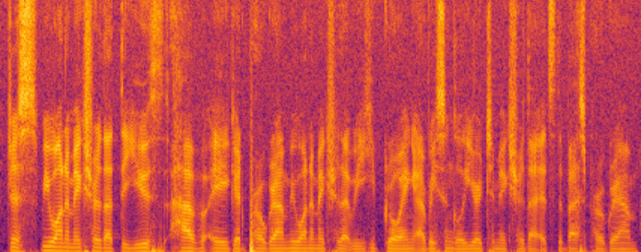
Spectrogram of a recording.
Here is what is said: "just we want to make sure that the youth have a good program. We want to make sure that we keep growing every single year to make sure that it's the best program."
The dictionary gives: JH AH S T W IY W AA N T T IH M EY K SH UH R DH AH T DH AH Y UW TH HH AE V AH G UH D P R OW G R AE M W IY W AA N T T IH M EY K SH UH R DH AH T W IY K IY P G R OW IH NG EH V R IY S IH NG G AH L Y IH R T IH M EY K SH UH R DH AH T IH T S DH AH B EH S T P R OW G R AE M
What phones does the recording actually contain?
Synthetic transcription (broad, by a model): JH AH S T W IY W AA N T T IH M EY K SH UH R DH AH T DH AH Y UW TH HH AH V AH G UH D P R OW G R AE M W IY W AA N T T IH M EY K SH UH R DH AH T W IY K IY P G R OW IH NG EH V R IY S IH NG G L Y IH R T IH M EY K SH UH R DH AH T IH T S DH AH B EH S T P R OW G R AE M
